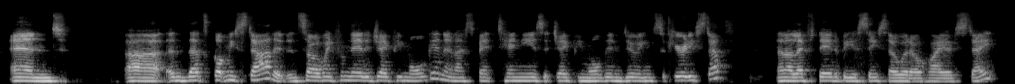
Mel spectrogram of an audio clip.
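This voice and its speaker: A woman speaks with an Australian accent at a fairly low pitch. Her pace is fairly quick and her pitch varies in an ordinary way. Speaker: cybersecurity executive. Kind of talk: interview.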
